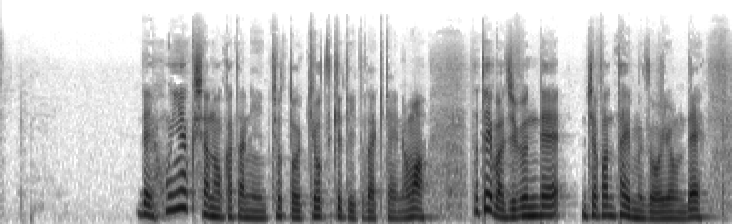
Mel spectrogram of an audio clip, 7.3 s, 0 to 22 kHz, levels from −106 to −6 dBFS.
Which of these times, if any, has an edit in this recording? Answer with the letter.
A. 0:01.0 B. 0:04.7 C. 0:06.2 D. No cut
D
